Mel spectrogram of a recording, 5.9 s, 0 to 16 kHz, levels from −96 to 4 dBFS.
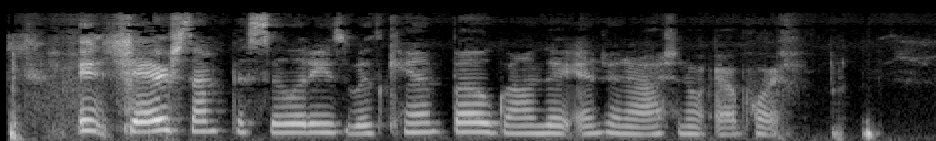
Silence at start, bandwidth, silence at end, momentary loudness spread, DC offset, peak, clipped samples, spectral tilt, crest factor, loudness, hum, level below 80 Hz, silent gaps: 0.05 s; 11.5 kHz; 0.4 s; 17 LU; under 0.1%; -2 dBFS; under 0.1%; -3.5 dB/octave; 22 dB; -23 LUFS; none; -56 dBFS; none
